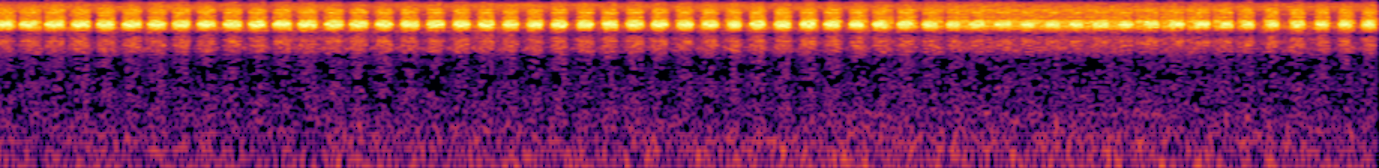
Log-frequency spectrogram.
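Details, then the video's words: Provence summer cicadas in southern France: an intense, high, buzzing wall of sound throbbing in rapid regular pulses about three per second, becoming a little smoother toward the end. "Canto Cigarra 🦗 [ Escuchar les cigarras en verano"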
